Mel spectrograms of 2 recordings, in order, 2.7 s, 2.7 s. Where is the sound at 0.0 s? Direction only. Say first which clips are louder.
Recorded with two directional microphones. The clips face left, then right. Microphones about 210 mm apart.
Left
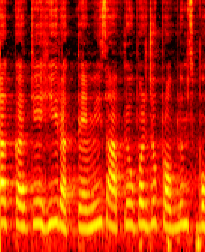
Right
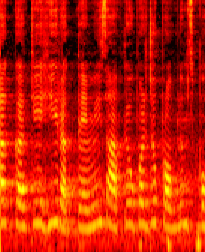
Left 4 dB; 45° left (ahead or behind).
